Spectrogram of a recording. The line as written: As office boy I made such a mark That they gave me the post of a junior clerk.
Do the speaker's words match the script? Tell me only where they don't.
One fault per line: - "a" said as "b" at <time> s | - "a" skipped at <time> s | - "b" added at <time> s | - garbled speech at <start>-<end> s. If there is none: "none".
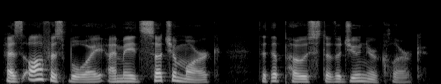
- "they gave me" skipped at 2.7 s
